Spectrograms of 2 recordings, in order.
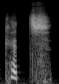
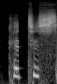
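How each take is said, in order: First: The final t and s blend into one sound. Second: The final t and s are split apart. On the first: The speaker calls it right. "츠 발음 난다 그랬죠" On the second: The speaker calls it wrong. "cats 하지 않고"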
